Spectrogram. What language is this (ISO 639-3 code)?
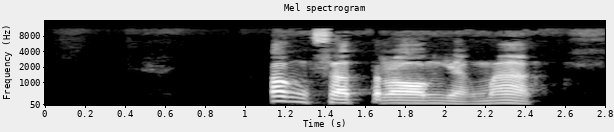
tha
